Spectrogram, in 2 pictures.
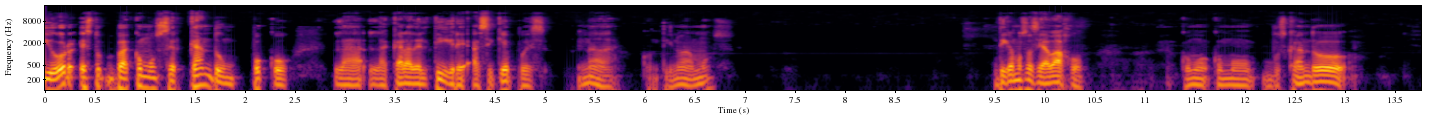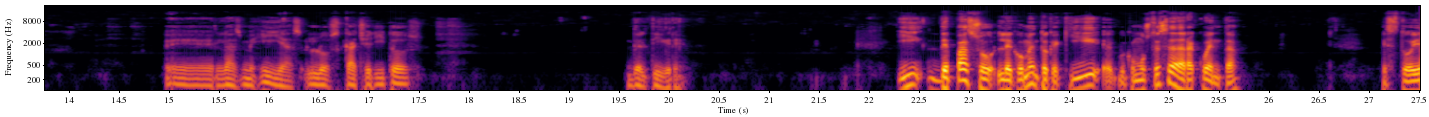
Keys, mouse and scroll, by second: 5.6-25.7 drag, 25.8-27.5 drag.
